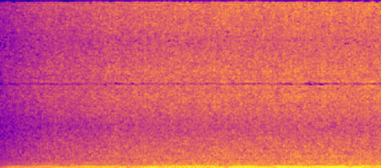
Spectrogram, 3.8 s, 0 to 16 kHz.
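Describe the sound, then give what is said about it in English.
A formation of B-17 bombers flying, their propeller engines making a steady, heavy drone with a low rumble that holds at an even, loud level throughout, with no voices. “The newly formed bomber formation soared 20,000 feet above the coastal city of Torquay, England, having successfully executed a turn towards the south.”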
